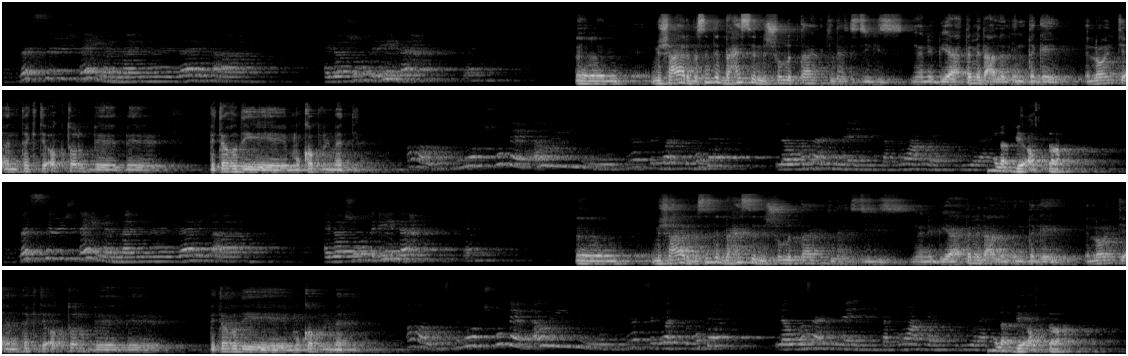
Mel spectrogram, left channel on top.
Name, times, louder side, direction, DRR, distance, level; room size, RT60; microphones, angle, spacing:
voice 1, 0.1-2.5 3.2-4.2 4.6-4.8 15.3-18.5 19.0-21.1, right 1 dB, 90° right, 0 dB, 4.4 m, -36 dB
voice 2, 5.7-10.6 10.8-12.8 13.4-14.8 21.1-21.8, left 2 dB, 50° left, 6 dB, 1.0 m, -24 dB
18.0 x 6.8 x 8.6 m, 1.3 s
head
